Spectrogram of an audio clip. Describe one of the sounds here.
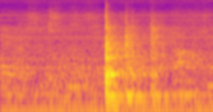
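Pool balls knock together.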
